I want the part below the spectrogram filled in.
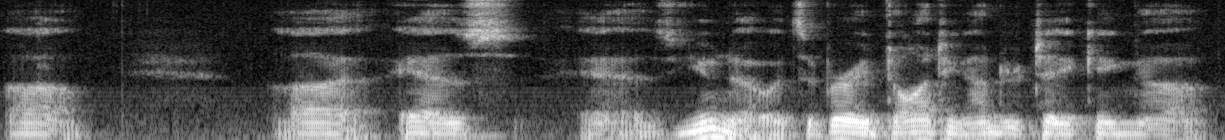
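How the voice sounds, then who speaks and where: A man's voice: deep voice, gravelly, warm tone. An older man, a retiring judge from Florida, answering interview questions reflectively, with frequent restarts and fillers. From Florida, USA. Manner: halting, many restarts and fillers. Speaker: retiring circuit court judge.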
